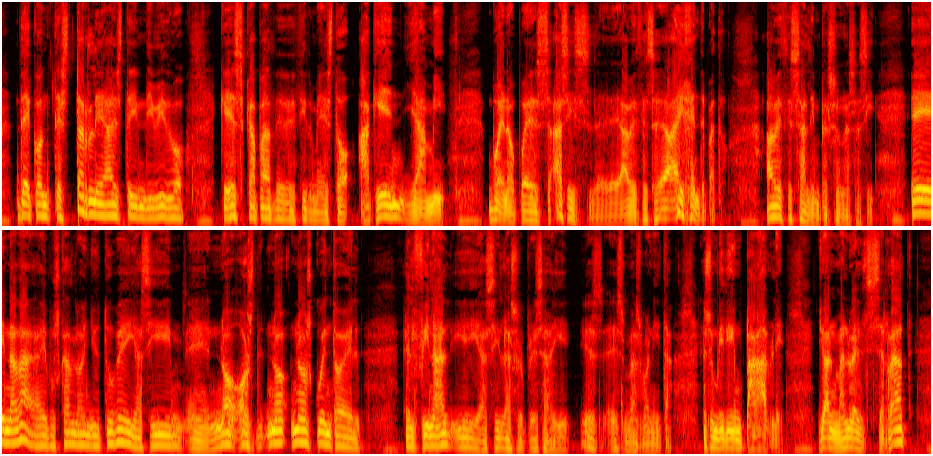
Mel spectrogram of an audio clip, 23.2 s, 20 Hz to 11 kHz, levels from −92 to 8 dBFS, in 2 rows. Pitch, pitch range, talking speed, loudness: 100 Hz, 80-120 Hz, 175 wpm, -28 LUFS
